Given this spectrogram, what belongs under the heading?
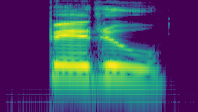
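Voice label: "peru", slow, spanish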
